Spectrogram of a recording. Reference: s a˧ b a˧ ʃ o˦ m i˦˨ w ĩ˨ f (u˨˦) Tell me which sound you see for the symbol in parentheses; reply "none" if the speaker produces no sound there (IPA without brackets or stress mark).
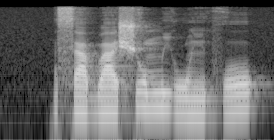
o˨˦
